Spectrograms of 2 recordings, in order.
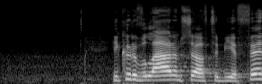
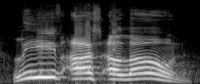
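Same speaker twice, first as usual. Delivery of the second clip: drawn-out, loud mock wail; mock cry; 4 semitones higher, 9 dB louder, much slower than usual. Israelites quoting their plea to Moses, loud slow wail. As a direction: stretch it slowly like a desperate plea.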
